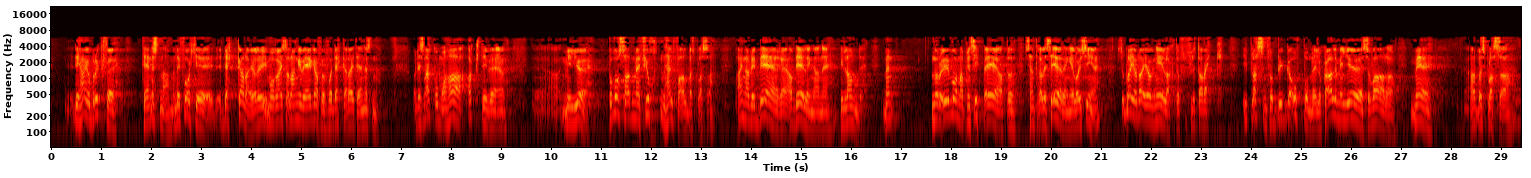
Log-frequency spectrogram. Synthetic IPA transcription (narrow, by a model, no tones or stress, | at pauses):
d̪æɪhɑɾjʊbɾʉk̚t̪fɔ | t̪ʰeːnəst̪nɑ̰mɛnd̪æɪfoːɾɪçːəd̪ɛkːɑd̪æɪɔd̪æɪmɔɾæɪsɑlɑŋːəʋeːɡɑɾfɔɾɔfoːd̪ɛkːɑ̰d̪æɪt̪ʰeːnəst̪ən̩ə | ʔɔd̪ɛɪsnɑkːəɾʊmɔɦɑːɑkt̪ɪʋə | mɪljøːpʰɔʋɔshɑd̪mɛfjʊɾt̪n̩ɦɛlfɑɑɾbæɪspʰlʔɑ̰sːɑ̰ | ʔæ̰ɪnɑʋd̪æɪbeːɾəʔɑ̰ʋd̪eːlɪŋɑnəɪlɑnd̪ə̰mɛn | nɔd̪ɛøːʋɔd̪nɑpʰɾɪnsɪpːəæɑt̪sɛnt̪ɾɑlɪseːɾɪŋɛlɔʏsɪŋəsɔblæɪjʊd̪æɪoːɡneːlɑkt̪ɔflʏt̪ːɑʋɛkː | ʔɪpʰlɑsːənfɔɾɔbʏɡːɑʊpːɔmd̪æɪlʊkʰɑːləmɪljøːəsɔmʋɑd̪ɑɾmɛ | ɑ̰ɾbæɪspʰlɑsːɑ̰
